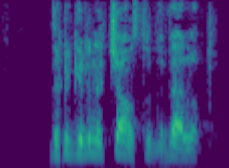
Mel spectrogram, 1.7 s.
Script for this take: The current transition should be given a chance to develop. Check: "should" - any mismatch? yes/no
yes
